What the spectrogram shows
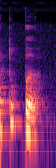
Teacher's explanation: ele indica o som nasal feito pela boca e pelo nariz ao mesmo tempo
